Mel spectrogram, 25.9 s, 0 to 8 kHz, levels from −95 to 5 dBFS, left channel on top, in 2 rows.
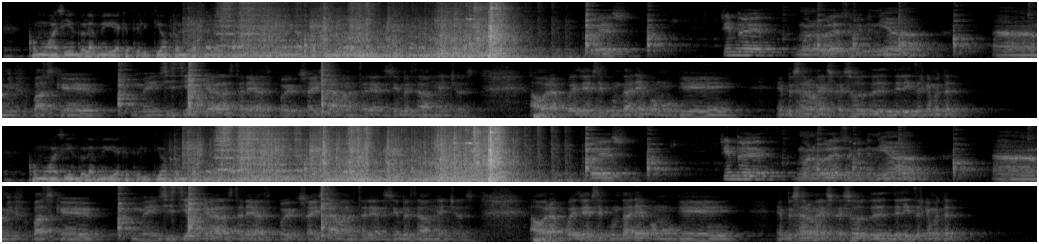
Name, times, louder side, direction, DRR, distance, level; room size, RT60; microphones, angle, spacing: voice 1, 0.3-6.1 19.6-19.7, left 1 dB, 30° left, 9 dB, 0.7 m, -47 dB
Slam, 2.0-7.1, right 6 dB, 80° right, 0.5 m, -37 dB
sound 1, 3.8-5.2 5.8-6.0 7.3-7.5 8.0-9.9 10.2-10.3 10.6-10.9 11.2-12.1 12.4-13.0 13.4-13.9 14.4-14.7 15.2-15.5 16.9-17.1 19.5-19.6, equal, 15° right, 2.3 m, -51 dB
voice 2, 7.3-7.8 9.0-9.5 9.9-11.5 11.8-11.9 12.4-14.1 14.5-22.0 22.3-24.8, equal, 60° right, -1 dB, 2.6 m, -52 dB
11.0 x 6.7 x 5.4 m, 1.0 s
head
